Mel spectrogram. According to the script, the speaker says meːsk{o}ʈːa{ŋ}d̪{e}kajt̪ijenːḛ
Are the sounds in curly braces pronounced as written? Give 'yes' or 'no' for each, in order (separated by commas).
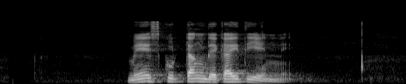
no, yes, yes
